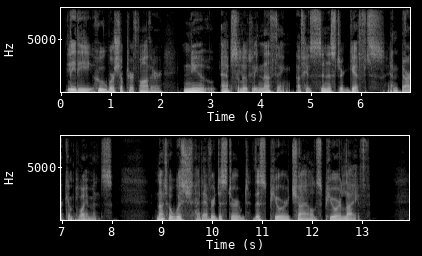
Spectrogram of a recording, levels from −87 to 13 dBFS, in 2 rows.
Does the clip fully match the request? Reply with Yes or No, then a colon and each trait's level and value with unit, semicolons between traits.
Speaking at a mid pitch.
No: low, 100 Hz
